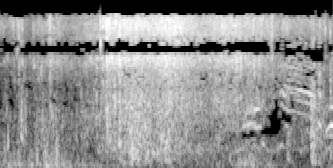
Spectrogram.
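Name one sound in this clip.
A person jumps feet first into water with a loud splash.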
